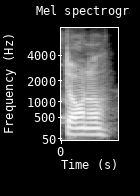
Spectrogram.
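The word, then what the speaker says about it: Dónal: Gibson, just so you know, that's Donal. Over here in Ireland, we pronounce it Donal with the O-fada, just as a correction for you.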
